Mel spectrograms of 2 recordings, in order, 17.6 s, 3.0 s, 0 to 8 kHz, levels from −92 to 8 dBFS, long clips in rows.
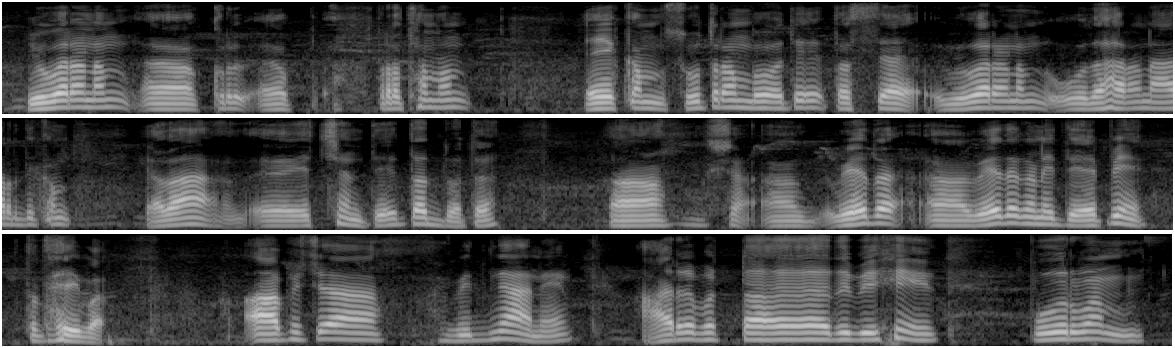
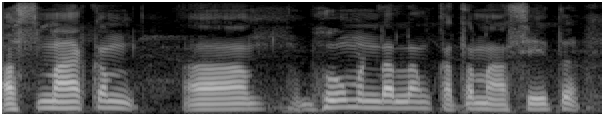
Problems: background sounds at intervals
